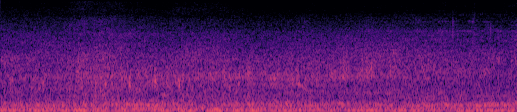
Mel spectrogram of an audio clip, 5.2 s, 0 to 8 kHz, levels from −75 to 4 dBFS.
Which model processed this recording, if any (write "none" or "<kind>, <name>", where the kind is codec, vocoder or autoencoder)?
none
